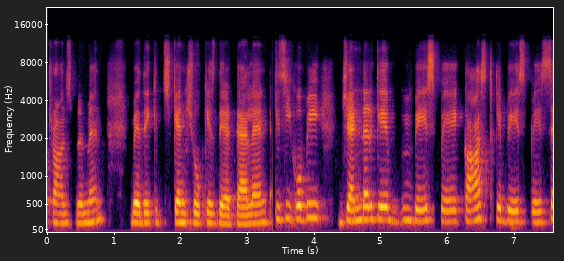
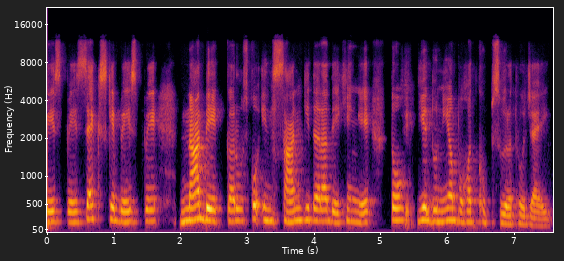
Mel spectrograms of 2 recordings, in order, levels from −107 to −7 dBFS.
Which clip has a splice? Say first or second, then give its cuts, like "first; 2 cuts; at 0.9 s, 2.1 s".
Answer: first; 1 cut; at 3.4 s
